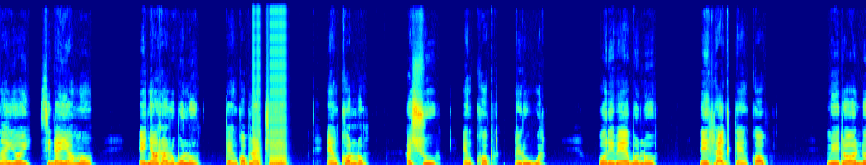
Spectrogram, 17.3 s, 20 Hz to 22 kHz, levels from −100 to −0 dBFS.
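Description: From 5.05 s to 5.97 s the speech takes on a robotic, rattling buzz at 188 Hz that lasts only while the voice is sounding. This is buffer tearing: the writer and the hardware reader of the playback ring buffer have drifted until they cross inside each period. About a tenth of every buffer carries audio from roughly 15 ms earlier, spliced in with hard joins. The 188 Hz repeat rate fits a 256-sample buffer.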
